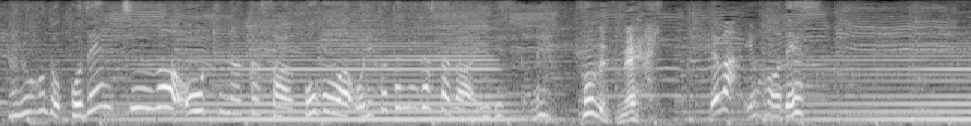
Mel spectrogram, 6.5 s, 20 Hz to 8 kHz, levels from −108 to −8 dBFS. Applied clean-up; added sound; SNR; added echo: none; Bowed string instrument; 6 dB; none.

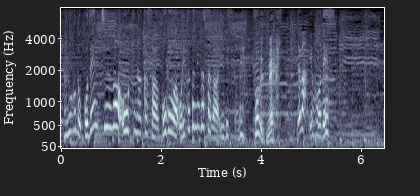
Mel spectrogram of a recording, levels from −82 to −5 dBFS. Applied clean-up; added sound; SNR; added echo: none; none; none; none.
